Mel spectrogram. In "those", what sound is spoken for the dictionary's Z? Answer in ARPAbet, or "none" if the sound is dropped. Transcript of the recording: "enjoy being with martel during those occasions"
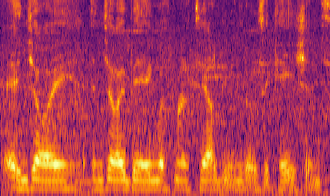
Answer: Z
